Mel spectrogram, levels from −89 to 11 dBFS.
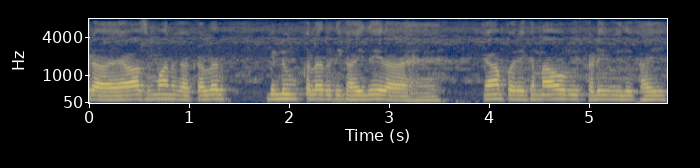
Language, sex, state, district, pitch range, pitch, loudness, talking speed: Hindi, male, Haryana, Rohtak, 145-160 Hz, 155 Hz, -15 LUFS, 195 wpm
